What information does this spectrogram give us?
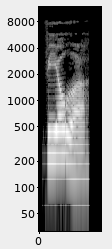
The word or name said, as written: veola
